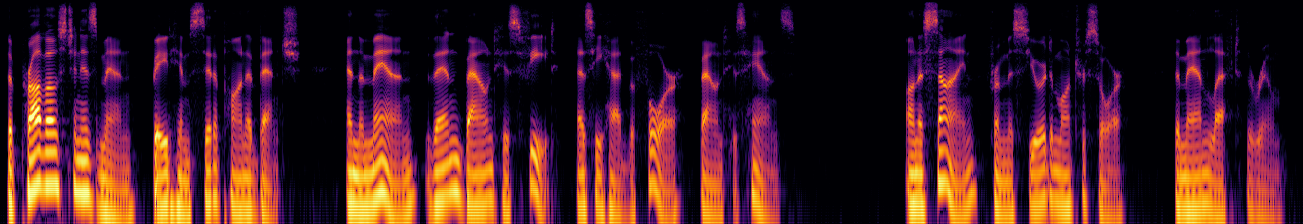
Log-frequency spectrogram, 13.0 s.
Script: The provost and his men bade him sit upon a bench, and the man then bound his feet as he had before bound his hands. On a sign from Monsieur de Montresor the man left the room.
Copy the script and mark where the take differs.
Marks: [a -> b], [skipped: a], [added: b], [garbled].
The provost and his men bade him sit upon a bench, and the man then bound his feet as he had before bound his hands. On a sign from Monsieur de Montresor the man left the room.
